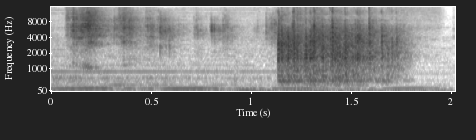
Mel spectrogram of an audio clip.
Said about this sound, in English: Roll dice. Make a might roll.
